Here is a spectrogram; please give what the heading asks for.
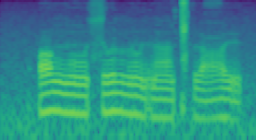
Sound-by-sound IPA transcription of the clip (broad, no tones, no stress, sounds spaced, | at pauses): ʔ ɒ ŋ õ s ʊ lː õ r ã ǁʰ ɵ ʕ ø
